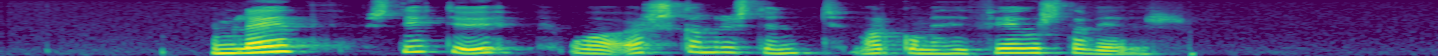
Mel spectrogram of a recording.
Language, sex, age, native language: Icelandic, female, 50-59, Icelandic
